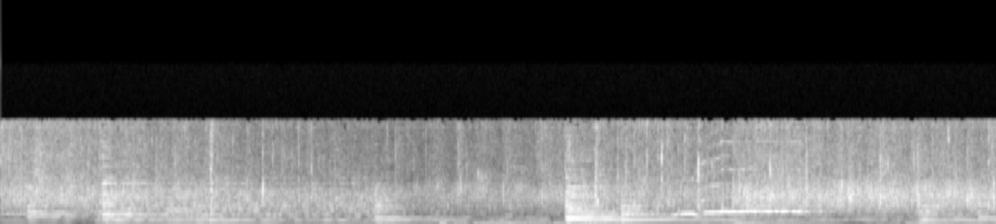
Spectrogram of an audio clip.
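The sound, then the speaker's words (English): At a church service, a steady, subdued patter of many hands clapping weakly carries on throughout, with sustained musical tones underneath that shift a few times. “hand clap is very, very weak.”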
